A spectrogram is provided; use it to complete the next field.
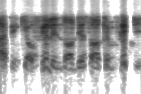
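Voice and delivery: breathy, whispered ruler's voice. Retelling a scene, doing the Emperor: Emperor voice. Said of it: "I gotta sound like the Emperor too".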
